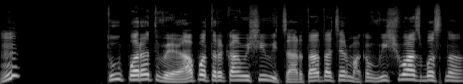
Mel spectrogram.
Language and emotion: Goan Konkani, disgusted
